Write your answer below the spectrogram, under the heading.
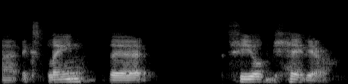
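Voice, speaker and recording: At a very slow pace, a man with a non-native accent speaks at a medium pitch with fairly even intonation. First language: not English. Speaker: seminar audience member asking a question. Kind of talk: audience question. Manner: halting, broken English.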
